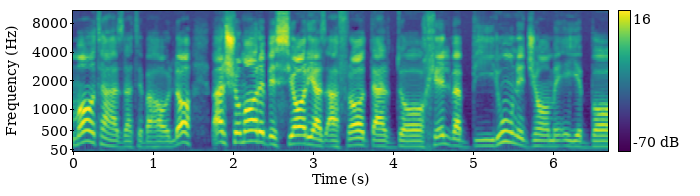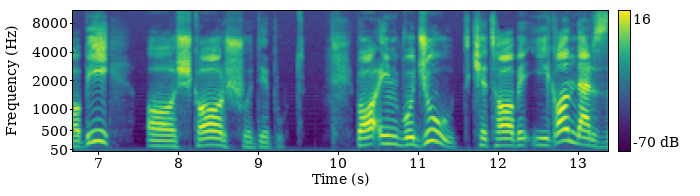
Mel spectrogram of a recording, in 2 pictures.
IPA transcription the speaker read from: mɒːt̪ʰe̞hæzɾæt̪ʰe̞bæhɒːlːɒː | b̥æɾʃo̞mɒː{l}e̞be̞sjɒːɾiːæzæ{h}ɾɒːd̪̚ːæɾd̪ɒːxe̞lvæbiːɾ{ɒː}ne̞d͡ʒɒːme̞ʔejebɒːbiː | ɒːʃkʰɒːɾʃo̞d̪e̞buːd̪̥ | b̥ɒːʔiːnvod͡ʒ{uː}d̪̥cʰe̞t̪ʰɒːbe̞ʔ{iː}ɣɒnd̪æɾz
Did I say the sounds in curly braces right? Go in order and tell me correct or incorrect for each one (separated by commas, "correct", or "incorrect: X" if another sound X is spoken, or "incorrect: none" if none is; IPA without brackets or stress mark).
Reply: incorrect: ɾ, incorrect: f, incorrect: uː, correct, correct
